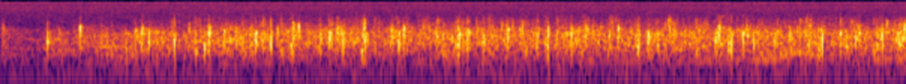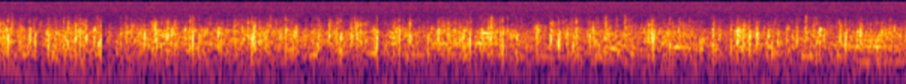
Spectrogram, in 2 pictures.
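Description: A large crowd applauding, a dense, steady clapping that holds at an even level throughout.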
